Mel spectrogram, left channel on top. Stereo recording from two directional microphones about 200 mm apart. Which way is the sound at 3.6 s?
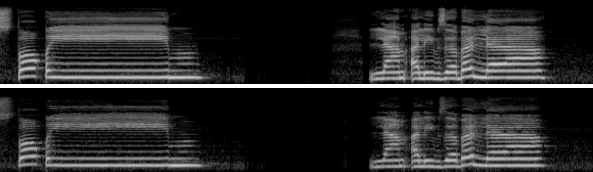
35° left (ahead or behind).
